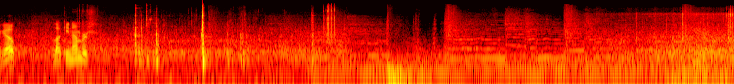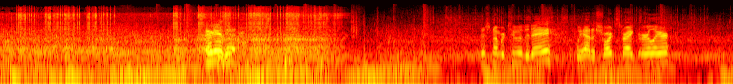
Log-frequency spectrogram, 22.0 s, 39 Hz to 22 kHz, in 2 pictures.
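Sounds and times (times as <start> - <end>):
fishing reel clicker ratcheting: 4.7 - 5.2, 9.6 - 16.5, 21.0 - 21.9.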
